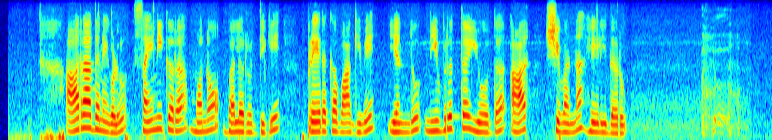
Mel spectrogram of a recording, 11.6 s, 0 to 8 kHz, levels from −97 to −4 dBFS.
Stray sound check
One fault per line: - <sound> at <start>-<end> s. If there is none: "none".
- cough at 10.5-11.1 s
